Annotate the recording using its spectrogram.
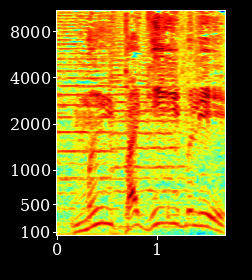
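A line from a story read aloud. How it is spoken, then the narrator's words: Shouting crowd. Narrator (Russian): закричали изгнанники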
